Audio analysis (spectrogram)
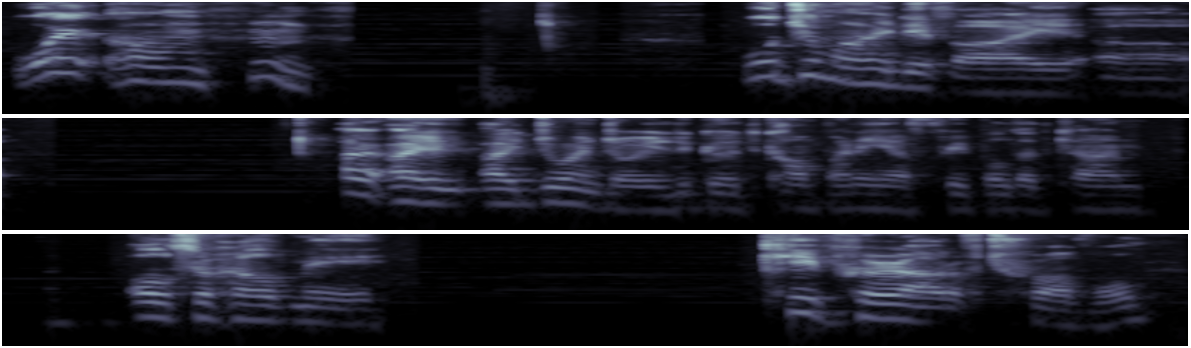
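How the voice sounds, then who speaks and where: A man running a casual tabletop roleplay as game master, talking in a halting way as he thinks aloud. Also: mid-range voice, lively intonation, a bit bright, poor audio. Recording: music playing behind the voice. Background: background music.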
